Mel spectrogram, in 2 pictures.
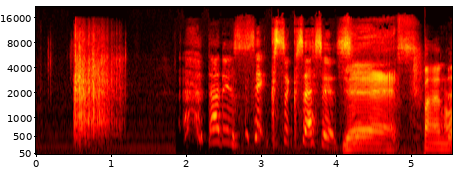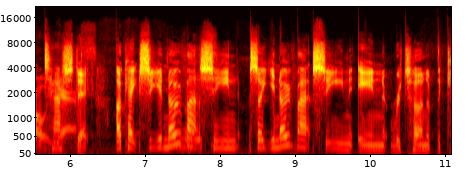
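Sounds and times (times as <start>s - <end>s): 
twelve six-sided dice clattering across a hard surface: 0.5s - 1.2s
speech: 2.4s - 11.0s.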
